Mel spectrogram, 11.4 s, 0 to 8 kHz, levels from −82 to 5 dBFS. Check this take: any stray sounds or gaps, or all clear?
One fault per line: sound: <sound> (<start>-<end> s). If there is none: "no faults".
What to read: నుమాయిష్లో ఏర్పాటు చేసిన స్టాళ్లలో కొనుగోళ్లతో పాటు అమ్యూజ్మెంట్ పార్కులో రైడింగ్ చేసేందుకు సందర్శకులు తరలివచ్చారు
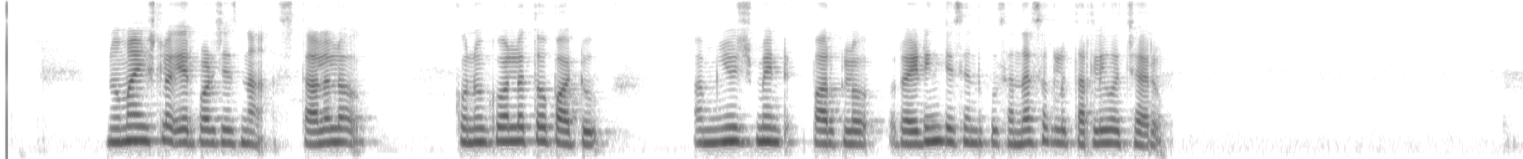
no faults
